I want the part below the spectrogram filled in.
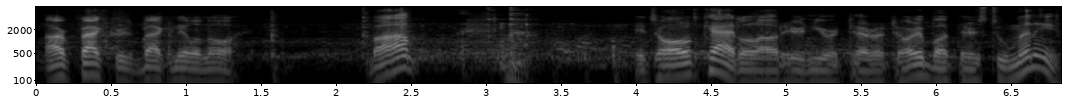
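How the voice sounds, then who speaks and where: A man's voice: on the low side, expressive, normal speed, lightly acted. An actor playing an opinionated, confident traveling salesman with an American accent, emphatic and blunt, in an old-time radio Western. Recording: muffled, noisy old radio recording.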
